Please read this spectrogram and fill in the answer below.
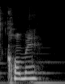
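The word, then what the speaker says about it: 米: we have oops this is rice which is kome my Orbit when talking about America because for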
